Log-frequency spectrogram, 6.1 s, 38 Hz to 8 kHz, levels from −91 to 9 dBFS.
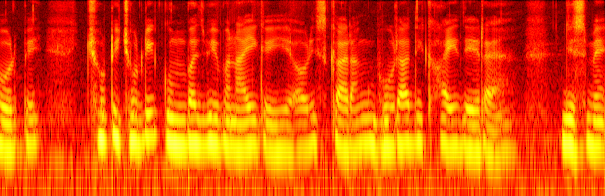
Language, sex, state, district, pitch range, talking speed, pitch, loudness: Hindi, male, Uttarakhand, Tehri Garhwal, 135-155 Hz, 180 wpm, 145 Hz, -19 LUFS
